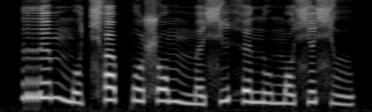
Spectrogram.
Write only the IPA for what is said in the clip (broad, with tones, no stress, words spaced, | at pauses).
rɛ˦mːo˨ t͡ɕʰa˦pːo˧ ʂɔ˧ mːɛ˨ ɕi˦hɛ˧nu˨ mɔ˨ ɕɛ˧ ɕɯ˨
